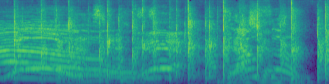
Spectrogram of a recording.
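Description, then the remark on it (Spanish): A short burst of studio applause for a guest who is a dispatcher for the City of Miami Fire Department, scattered claps mixed with excited voices exclaiming over the clapping for a couple of seconds. “Un aplauso para ella.”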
